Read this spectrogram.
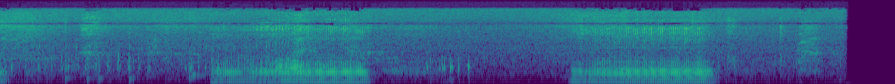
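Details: Very sleepy female snoring loudly: two loud, rumbling snores of about a second and a half each, with quieter breathing between them; loud snoring.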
